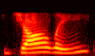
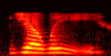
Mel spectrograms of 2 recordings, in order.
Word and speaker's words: Jolly: She said, it's pronounced like Holly Jolly Christmas.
